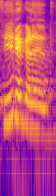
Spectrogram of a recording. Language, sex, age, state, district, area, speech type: Kannada, female, 60+, Karnataka, Mysore, rural, spontaneous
